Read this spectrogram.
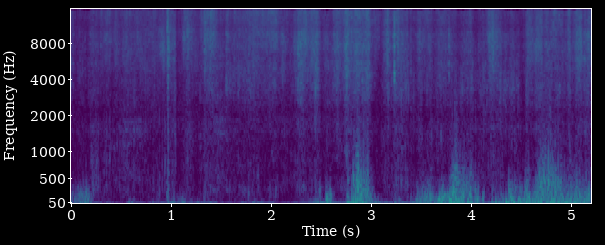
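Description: Bicycle tyres crunch over packed snow.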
